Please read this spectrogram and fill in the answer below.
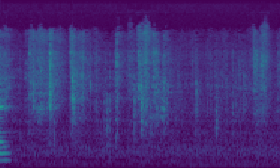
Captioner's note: pages turning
